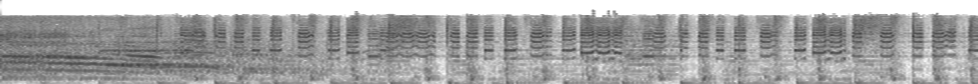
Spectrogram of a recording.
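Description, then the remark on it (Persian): A group of young students shouts "hooray" and cheers loudly together, with energetic rhythmic clapping or beating continuing steadily through the excited, noisy crowd. “چشم دانش آموزا عزیز، بخاری الان درست میشه، همه گرم دور میشه. بگید هورا.”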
